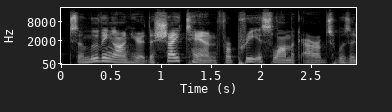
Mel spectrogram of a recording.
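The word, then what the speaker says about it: شيطان: Yeah, shaitan, shin teth nun would be the Hebrew letters, and shaitan is the Arabic pronunciation of that word.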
